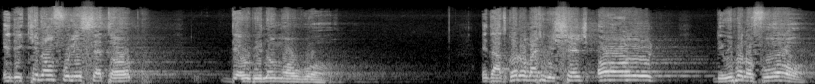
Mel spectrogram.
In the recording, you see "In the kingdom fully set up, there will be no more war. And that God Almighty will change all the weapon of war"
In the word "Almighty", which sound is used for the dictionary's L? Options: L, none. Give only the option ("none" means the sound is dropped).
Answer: none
